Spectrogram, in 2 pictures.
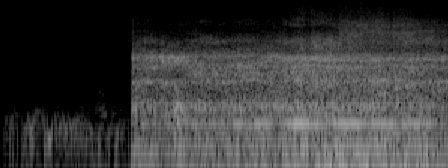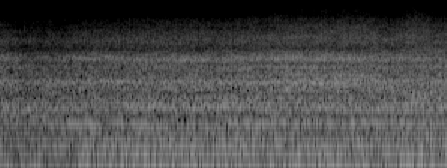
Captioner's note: silence; airplane engine noise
